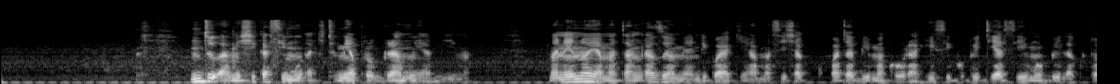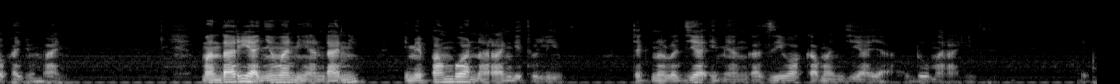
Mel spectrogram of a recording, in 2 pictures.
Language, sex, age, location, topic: Swahili, male, 25-35, Kisumu, finance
